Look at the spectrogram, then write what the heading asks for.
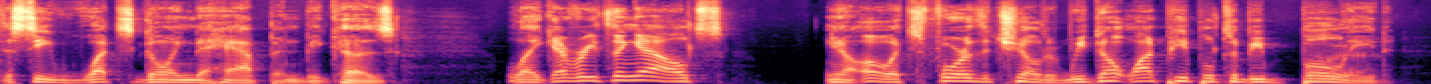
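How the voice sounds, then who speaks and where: Recorded dry and close with no echo against a silent background, this very clean clip has a man whose pitch swings very widely. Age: 40s. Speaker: podcast host. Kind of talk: casual chat.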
